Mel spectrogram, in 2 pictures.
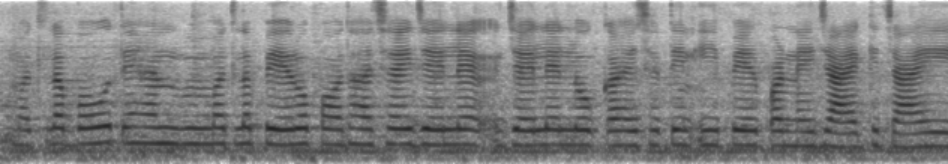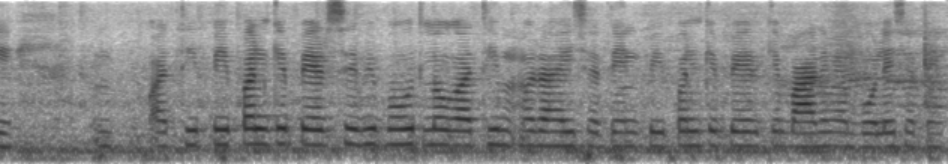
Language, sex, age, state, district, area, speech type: Maithili, female, 18-30, Bihar, Muzaffarpur, rural, spontaneous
